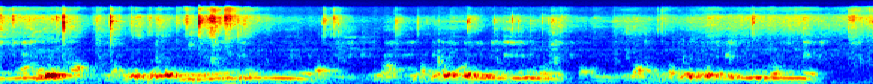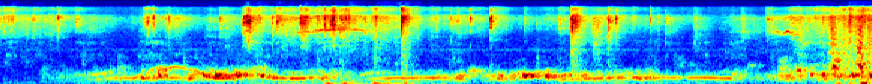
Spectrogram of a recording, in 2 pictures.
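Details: Pigeons (kobutor) in a loft give repeated low, bubbling, arched coos in two runs separated by a short pause, several birds overlapping; soft rustling and faint chirps in the background.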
